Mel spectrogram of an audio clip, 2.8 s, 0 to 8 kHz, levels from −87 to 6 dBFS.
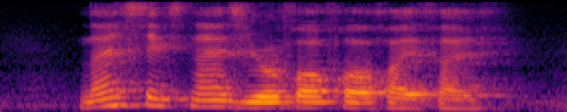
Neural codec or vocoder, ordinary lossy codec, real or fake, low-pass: autoencoder, 48 kHz, 32 numbers a frame, DAC-VAE, trained on Japanese speech; none; fake; 7.2 kHz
